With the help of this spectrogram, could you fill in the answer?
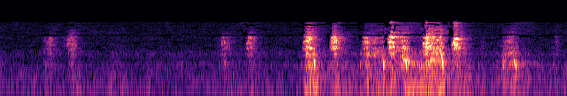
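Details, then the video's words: Duck giving nasal quacks, a few spaced calls at first, then a dense burst of rapid, overlapping harsh quacks in the middle before tapering to single calls. "Relaxing Duck Sound"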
